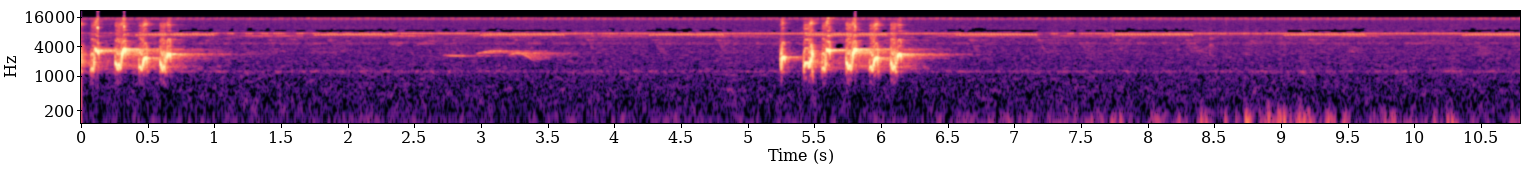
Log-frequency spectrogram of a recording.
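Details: Bulbul kept as a decoy to draw wild birds down, 16 March 2021, giving two short bursts of rapid, bubbly chirps about five seconds apart, with a soft low rumble afterwards.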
